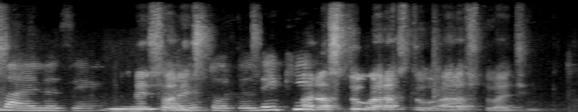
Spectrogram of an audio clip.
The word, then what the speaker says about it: अरस्तु: देखिए अरस्तु, I think हाँ जब आप लिखते हो तो आप उसको एरिस्टोटल लिखते हो, बट उसका करेक्ट प्रोनाउंसिएशन अरस्तु होता है.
